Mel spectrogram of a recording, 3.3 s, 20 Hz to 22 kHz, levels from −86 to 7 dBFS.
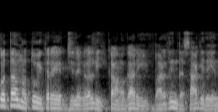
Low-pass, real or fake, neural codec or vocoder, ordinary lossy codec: none; fake; codec, 16 kHz, 4 kbps, FreqCodec, smaller model; none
